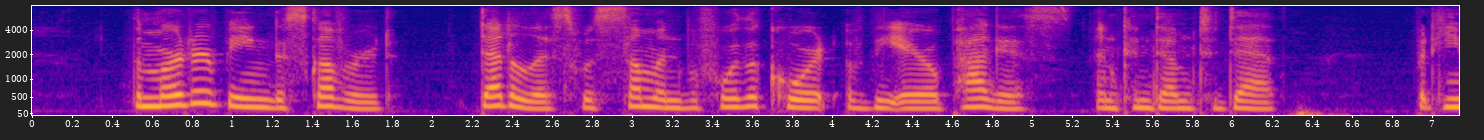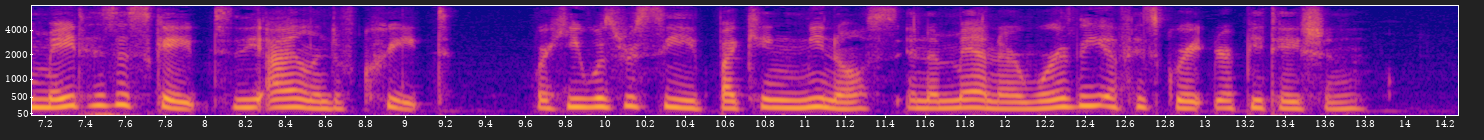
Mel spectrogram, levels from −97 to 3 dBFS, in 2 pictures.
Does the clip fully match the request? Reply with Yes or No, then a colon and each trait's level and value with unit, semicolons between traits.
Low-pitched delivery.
No: high, 210 Hz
